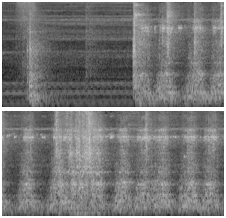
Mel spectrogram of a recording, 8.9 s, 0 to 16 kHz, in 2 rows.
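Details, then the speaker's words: 60-year-old GMC military truck on jack stands, fuel pump on, cranking with problem starter; slow labouring churn about two beats a second, never catches; smoke seen at starter, battery suspected too weak, put on charger. "it seems like the battery doesn't have enough power"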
